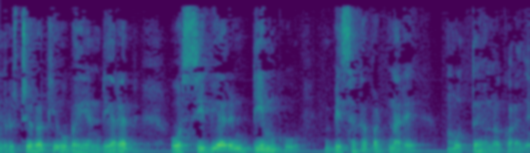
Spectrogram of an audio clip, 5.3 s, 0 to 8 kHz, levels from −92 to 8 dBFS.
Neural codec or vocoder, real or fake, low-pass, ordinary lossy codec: none; real; none; none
